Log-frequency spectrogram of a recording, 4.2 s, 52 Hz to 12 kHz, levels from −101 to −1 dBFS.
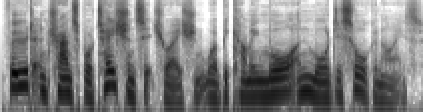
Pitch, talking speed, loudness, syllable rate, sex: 125 Hz, 155 wpm, -18 LUFS, 5.6 syllables/s, male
